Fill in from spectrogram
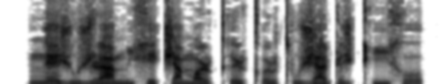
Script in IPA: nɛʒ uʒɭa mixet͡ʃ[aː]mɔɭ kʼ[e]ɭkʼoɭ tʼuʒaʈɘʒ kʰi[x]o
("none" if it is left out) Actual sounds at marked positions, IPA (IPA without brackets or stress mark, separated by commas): a, ɨ, x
